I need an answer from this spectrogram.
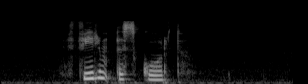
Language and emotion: Russian, neutral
